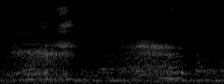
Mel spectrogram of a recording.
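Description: Faint breathing from a man pausing to think, his hand held to his mouth: two soft breaths, one in each half.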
